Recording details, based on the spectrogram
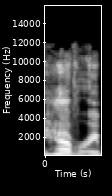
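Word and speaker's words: Havre: North Dakota to Haver even though they spell it wrong it looks like Cavalry we were saying have Ray until one of uh Lee's buddies said oh no that's Haver yeah Haver seven hours Ease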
